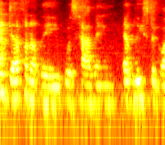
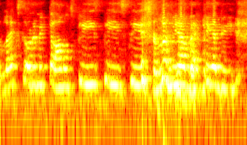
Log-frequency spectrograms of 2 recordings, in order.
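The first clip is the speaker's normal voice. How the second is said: put-on much higher, whiny-kid pleading; begging little kid; 9 semitones higher, 5 dB louder than usual. Kids pestering a parent for fast food and candy, mock begging. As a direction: beg like a child who won't let up. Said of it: "little kids begging you".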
